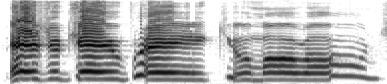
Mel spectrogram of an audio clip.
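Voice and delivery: high, drawn-out monotone yell; muffled scream. Acted. Prisoner alerting guards to a jailbreak, muffled scream. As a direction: scream it slowly from far down in the jail. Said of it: "hear a muffled scream coming".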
